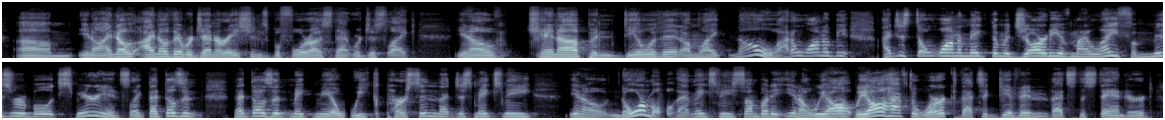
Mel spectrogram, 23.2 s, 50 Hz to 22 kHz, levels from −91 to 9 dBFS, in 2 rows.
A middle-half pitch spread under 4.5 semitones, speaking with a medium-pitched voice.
No: average, 5.2 semitones; medium, 165 Hz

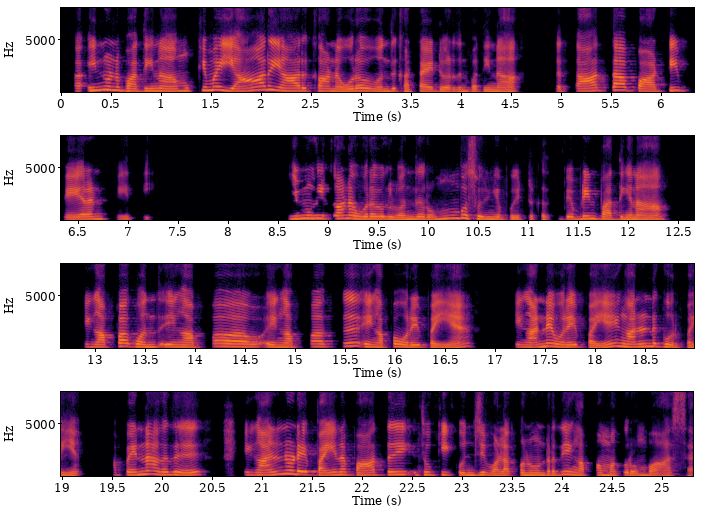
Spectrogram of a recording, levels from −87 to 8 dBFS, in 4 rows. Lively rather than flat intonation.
No: average, 4.5 semitones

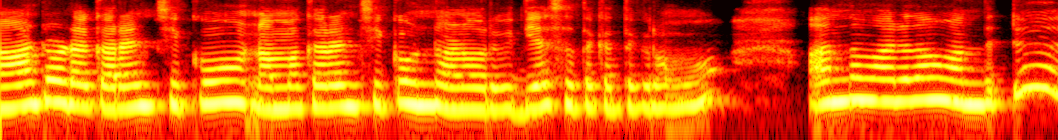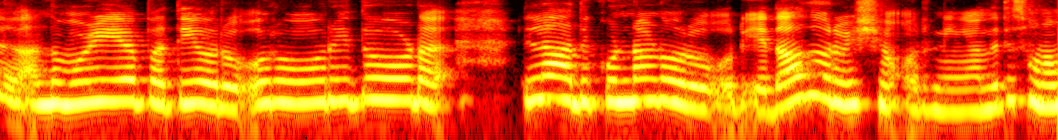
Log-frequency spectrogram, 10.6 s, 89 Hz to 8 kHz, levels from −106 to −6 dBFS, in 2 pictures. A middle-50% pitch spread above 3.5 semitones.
No: average, 3.2 semitones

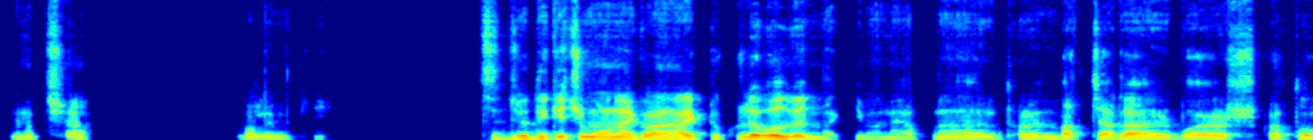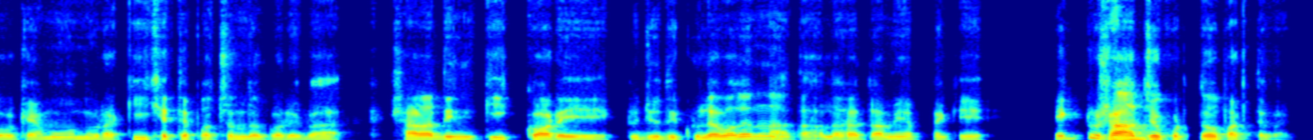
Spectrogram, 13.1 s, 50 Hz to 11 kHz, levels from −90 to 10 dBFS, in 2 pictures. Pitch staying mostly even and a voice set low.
No: average, 3.4 semitones; low, 115 Hz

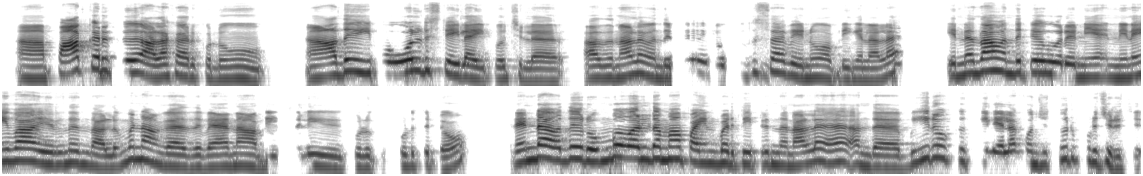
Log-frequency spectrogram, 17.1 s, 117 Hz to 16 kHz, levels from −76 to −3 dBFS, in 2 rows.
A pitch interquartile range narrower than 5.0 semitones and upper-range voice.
No: wide, 5.4 semitones; high, 215 Hz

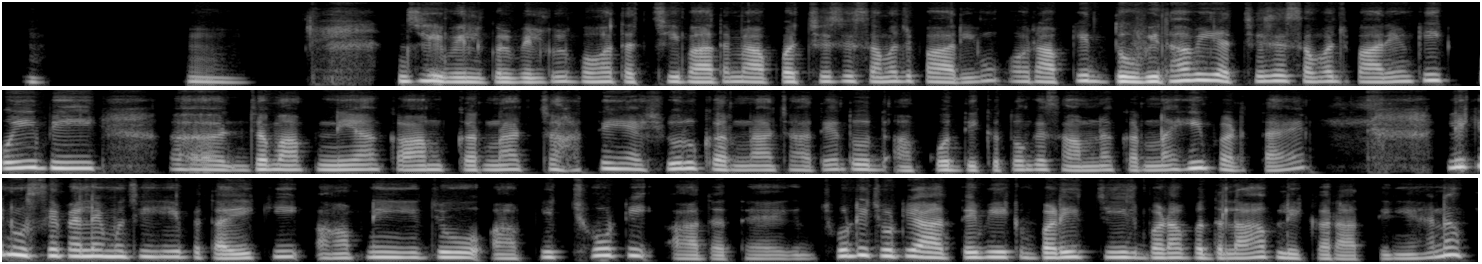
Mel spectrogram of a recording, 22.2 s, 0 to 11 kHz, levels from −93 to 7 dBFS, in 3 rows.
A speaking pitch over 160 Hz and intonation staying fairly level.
No: medium, 185 Hz; average, 3.4 semitones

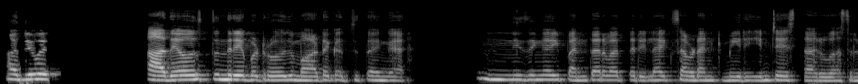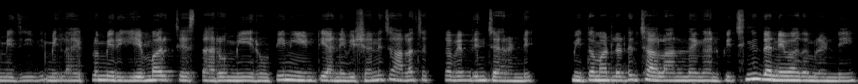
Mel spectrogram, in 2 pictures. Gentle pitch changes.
Yes: narrow, 2.2 semitones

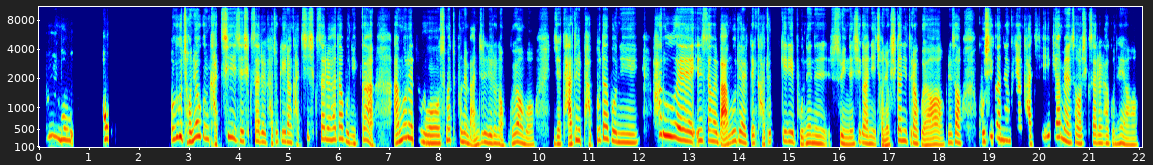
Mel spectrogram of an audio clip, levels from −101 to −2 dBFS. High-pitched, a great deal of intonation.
Yes: high, 205 Hz; wide, 6.7 semitones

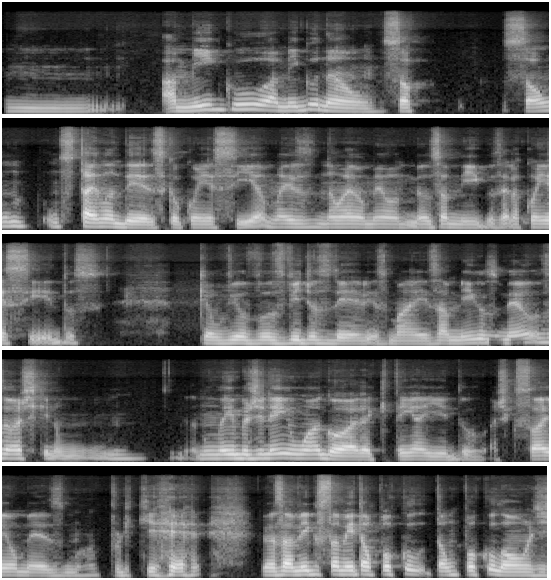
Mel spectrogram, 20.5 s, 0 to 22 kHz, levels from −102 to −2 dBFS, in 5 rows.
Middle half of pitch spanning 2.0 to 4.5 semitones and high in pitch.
No: average, 3.9 semitones; low, 120 Hz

